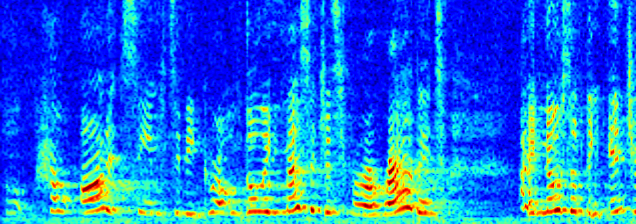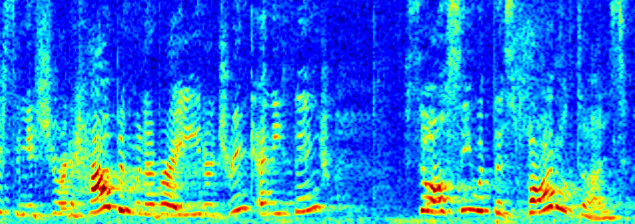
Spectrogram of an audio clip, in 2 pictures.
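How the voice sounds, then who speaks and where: A woman's voice: very high-pitched, expressive, a little fast, sharp tone, heavily acted. A curious young girl. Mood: wondering. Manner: wondering and chatty. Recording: echoey hall with faint noise.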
